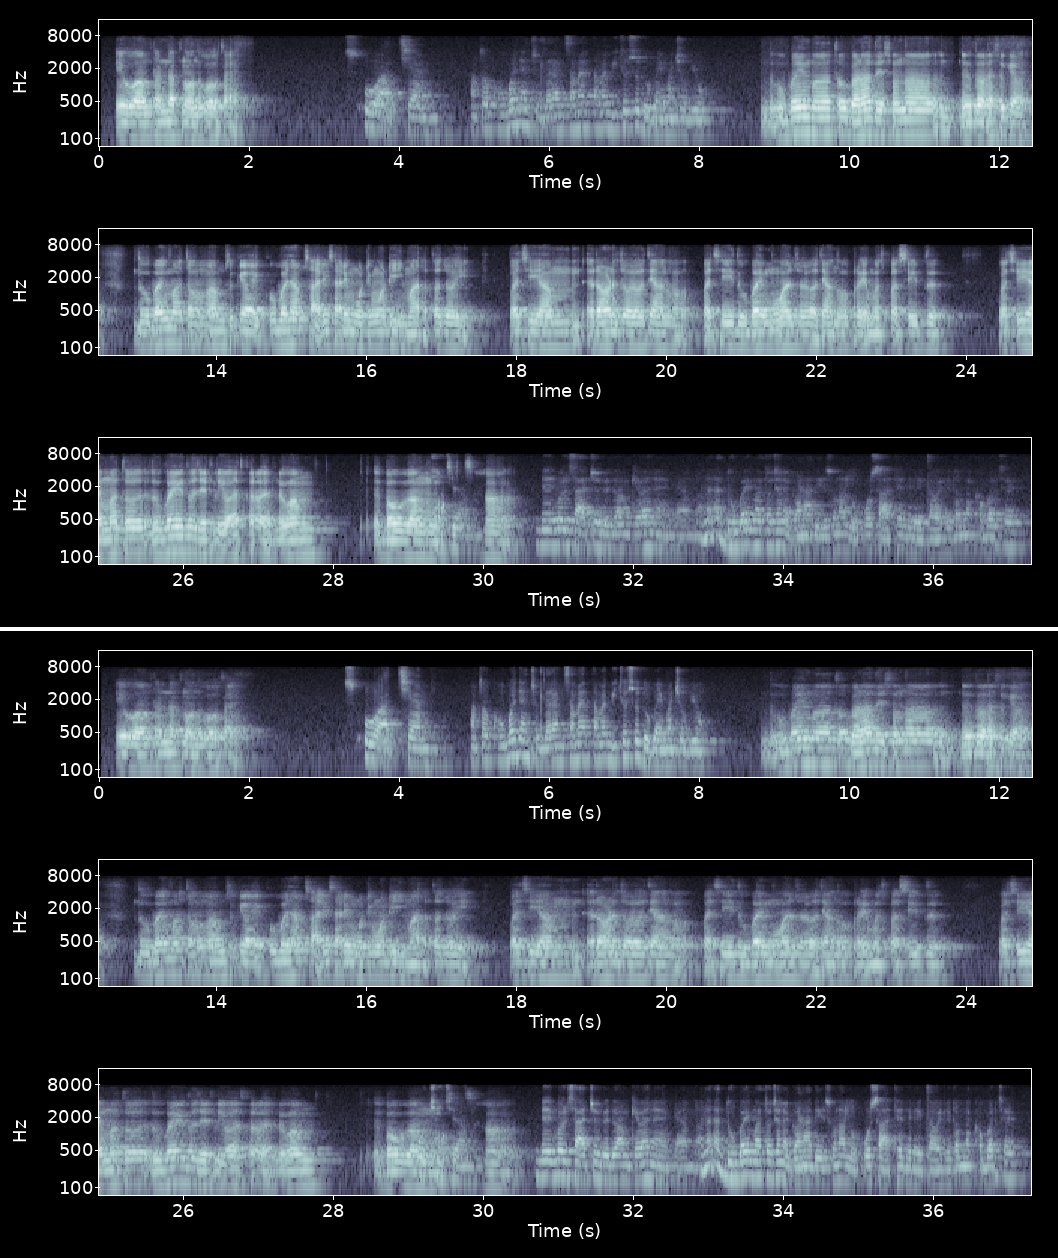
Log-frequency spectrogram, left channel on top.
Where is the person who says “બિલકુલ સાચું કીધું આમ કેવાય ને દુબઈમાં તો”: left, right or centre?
Right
